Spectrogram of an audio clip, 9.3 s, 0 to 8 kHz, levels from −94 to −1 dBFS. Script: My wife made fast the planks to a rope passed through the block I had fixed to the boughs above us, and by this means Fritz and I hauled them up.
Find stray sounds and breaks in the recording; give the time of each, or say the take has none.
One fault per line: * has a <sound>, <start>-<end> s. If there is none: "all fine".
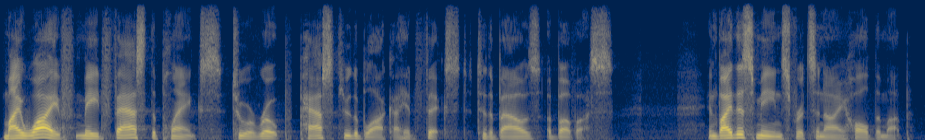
all fine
